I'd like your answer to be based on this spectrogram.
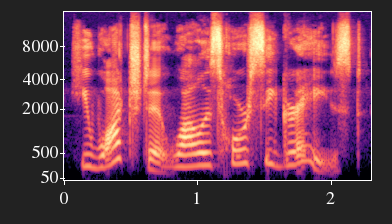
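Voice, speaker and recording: A woman reading a children's storybook aloud as expressive scripted narration. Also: a little high, unhurried, vocal fry, no room sound, studio quality. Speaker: storybook reader.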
